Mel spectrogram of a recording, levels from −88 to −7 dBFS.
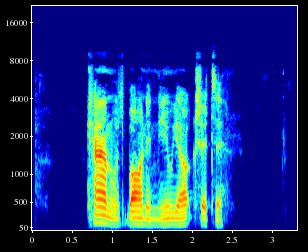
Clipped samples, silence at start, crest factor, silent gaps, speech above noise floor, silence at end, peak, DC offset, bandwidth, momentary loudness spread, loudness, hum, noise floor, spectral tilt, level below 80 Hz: under 0.1%; 0.7 s; 26 dB; none; 55 dB; 0.95 s; -2 dBFS; under 0.1%; 9.8 kHz; 12 LU; -25 LUFS; none; -80 dBFS; -3.5 dB/octave; -72 dBFS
